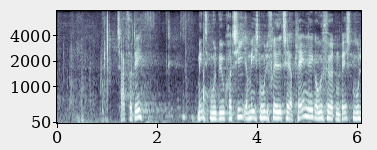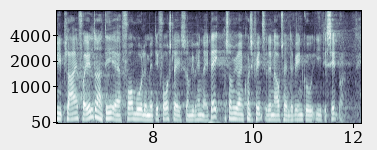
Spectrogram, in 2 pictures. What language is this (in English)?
Danish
